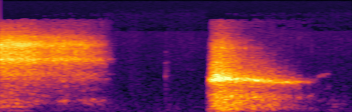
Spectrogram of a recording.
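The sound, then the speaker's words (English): One slow, deep breath: a long, airy inhale lasting about a second, a short silence, then a fuller, sighing exhale, soft and heard alone. “take a slow, deep breath. Let's do another one. Let's do it together.”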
